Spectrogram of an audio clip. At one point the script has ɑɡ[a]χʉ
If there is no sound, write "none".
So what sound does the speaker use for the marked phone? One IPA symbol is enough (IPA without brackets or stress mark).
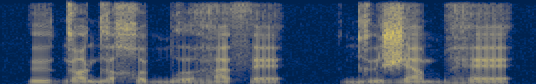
ə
